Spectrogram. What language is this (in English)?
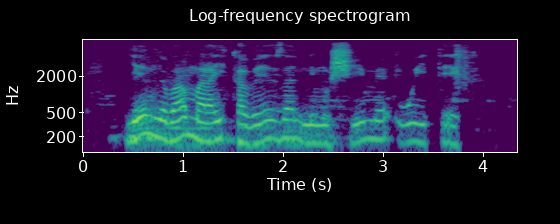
Kinyarwanda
